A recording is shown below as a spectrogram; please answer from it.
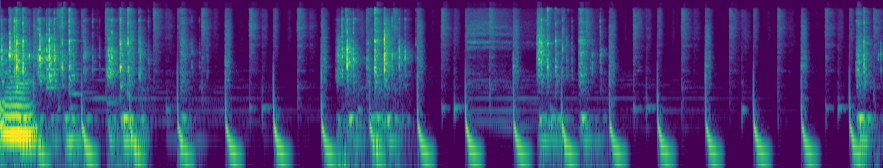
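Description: Typing on a computer keyboard, a quick, uneven run of crisp key clicks in short bursts with brief pauses, close and fairly quiet, with no talk.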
